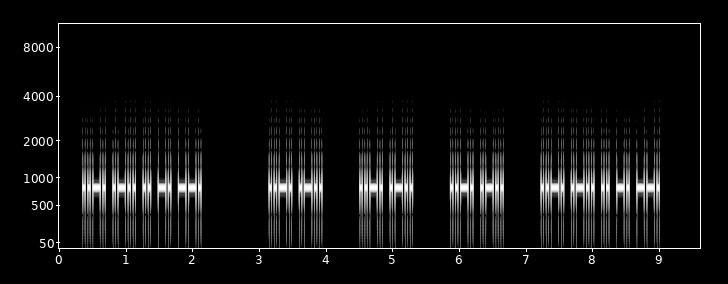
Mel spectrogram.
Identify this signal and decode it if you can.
Morse code, heard as a keyed tone, about 32 wpm, 800 Hz. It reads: FLING FL FL FL FLING
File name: Combinations / Combinations-mp3s / Combinations@30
